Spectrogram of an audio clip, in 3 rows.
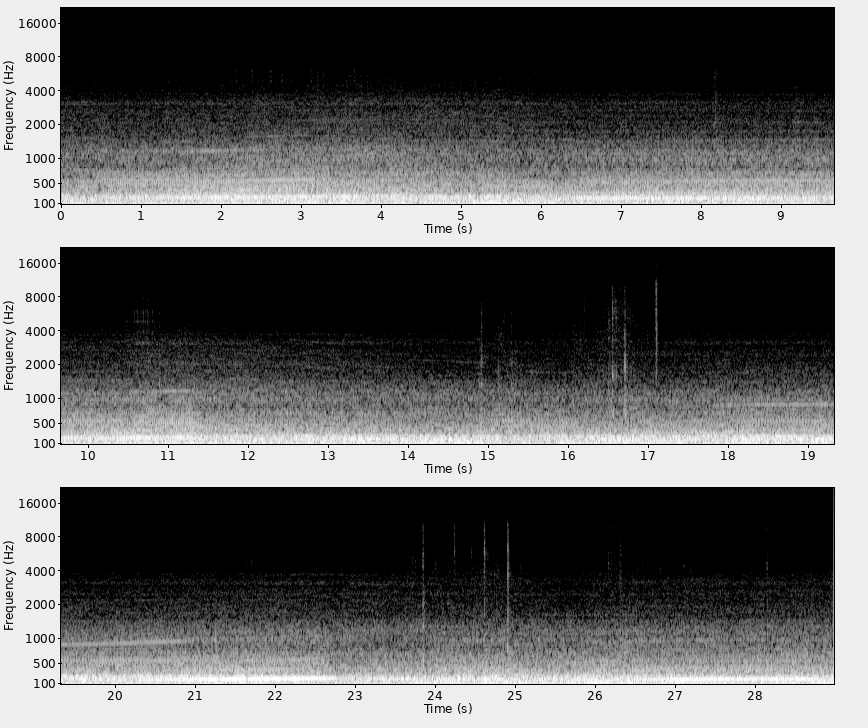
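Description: Subaru Legacy 3.0R's EZ30R flat-six engine pulling in second gear, heard from inside the cabin, its note rising and falling with the throttle and easing off briefly a little past twenty seconds in.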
